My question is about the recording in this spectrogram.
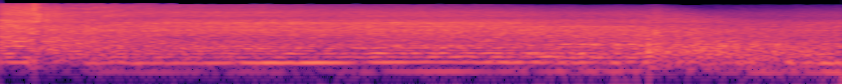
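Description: Steady roar of a car driving through a concrete road underpass: engine hum and tyre noise with no change in pitch.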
